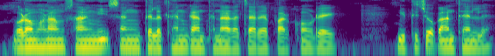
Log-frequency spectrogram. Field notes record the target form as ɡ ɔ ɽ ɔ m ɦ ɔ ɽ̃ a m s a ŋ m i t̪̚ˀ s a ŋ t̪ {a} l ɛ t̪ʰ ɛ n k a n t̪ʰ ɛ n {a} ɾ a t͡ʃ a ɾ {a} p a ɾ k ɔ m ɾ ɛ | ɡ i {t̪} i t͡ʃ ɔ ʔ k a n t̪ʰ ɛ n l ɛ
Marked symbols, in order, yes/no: no, yes, no, yes

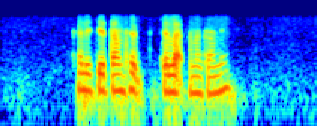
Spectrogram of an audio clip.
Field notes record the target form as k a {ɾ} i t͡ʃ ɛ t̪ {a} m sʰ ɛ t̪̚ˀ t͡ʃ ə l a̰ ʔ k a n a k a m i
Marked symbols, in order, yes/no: no, yes

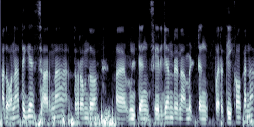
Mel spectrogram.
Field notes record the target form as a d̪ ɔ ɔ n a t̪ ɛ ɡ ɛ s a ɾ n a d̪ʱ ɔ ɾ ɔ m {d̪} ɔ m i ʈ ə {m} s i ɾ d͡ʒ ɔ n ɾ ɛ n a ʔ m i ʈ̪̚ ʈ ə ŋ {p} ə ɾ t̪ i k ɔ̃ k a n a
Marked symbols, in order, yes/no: yes, no, yes

